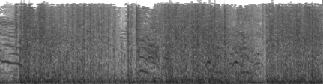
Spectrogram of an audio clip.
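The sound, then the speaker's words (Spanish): Arquebus fire in a battle: a loud, dense and continuous crackle of overlapping shots and booms that fills the whole stretch without pause. “los nuestros alzaron sus armas, apuntaron con mucho tiento antes de abrir fuego.”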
